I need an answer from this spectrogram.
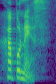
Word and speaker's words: japonés: Otro ejemplo con la palabra japonés. Japonés es una palabra aguda. Se acentúa en la última sílaba y lleva tilde porque termina en la consonante S.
